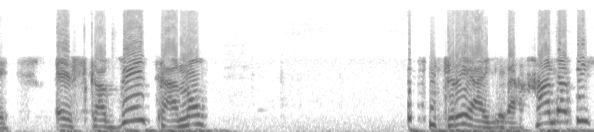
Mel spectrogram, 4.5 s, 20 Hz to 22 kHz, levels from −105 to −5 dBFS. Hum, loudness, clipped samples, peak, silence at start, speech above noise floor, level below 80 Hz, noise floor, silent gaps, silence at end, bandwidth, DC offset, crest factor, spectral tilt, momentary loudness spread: none; -47 LUFS; under 0.1%; -34 dBFS; 0 s; 36 dB; -58 dBFS; -82 dBFS; none; 0 s; 16 kHz; under 0.1%; 14 dB; -4 dB/octave; 10 LU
